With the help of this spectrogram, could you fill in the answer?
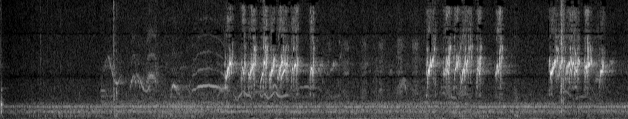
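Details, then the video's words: Blue-winged parrotlet feeding in the wild Caatinga of Brazil, giving three bursts of high, rapid, chattering chirps, each lasting under a second, with fainter whistled notes before them and a steady background hum. "Tuim cantando e comendo na caatinga"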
